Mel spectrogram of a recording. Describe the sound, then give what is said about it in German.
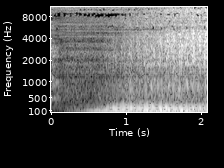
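A steady, droning airplane-like hum builds over about a second and holds, with low buzzing harmonics like a propeller engine; it's an imitation made by blowing rather than a real aircraft. “Wenn ihr mal eine Folge aufnehmen solltet, in der ein Flugzeug äh, fliegen muss, äh, mhm.”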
